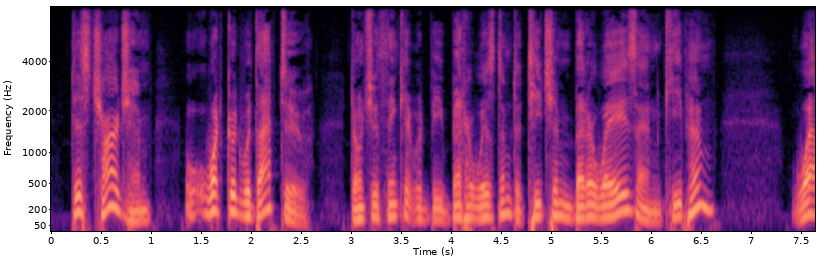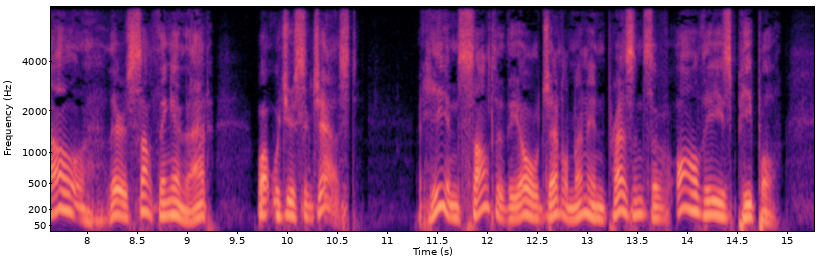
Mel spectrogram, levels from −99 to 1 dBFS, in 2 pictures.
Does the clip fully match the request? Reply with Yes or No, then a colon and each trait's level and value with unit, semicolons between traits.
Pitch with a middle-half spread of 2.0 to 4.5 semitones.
No: average, 5.0 semitones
